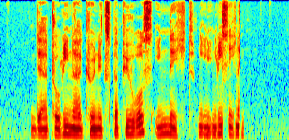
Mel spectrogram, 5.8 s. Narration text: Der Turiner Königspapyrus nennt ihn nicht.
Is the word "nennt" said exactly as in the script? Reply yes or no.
no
